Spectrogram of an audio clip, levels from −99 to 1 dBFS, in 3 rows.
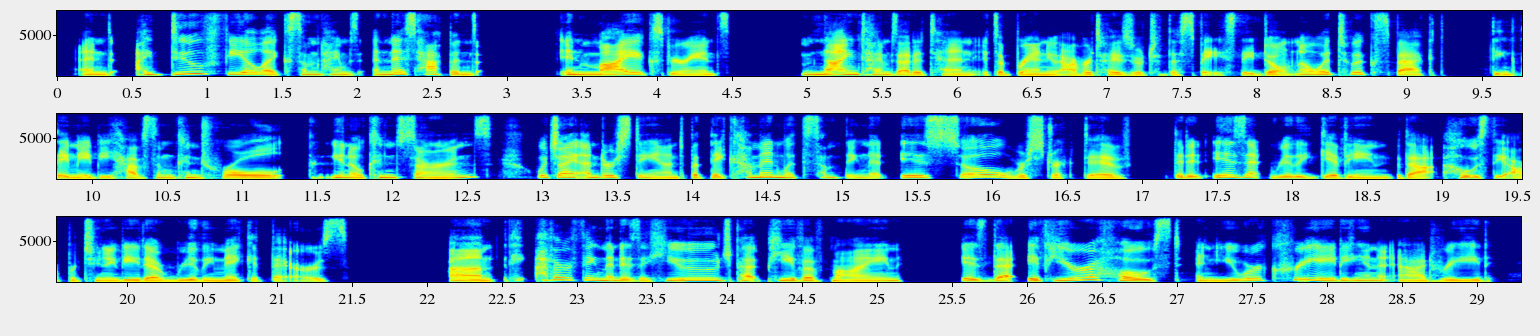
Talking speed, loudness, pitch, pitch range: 190 wpm, -27 LUFS, 185 Hz, 165-215 Hz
